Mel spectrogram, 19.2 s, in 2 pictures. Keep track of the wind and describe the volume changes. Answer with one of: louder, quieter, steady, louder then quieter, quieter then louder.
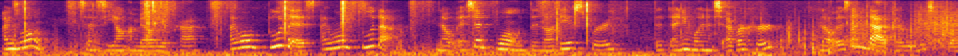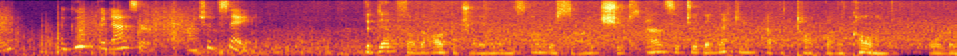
louder.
